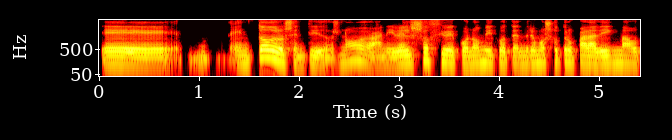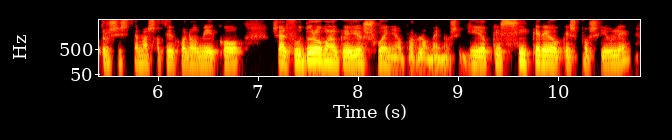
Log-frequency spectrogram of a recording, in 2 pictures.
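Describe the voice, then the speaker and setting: A woman talking in an interview, a lively storyteller who acts out the voices of others. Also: low-pitched, fairly quick, no echo, clean studio sound. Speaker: guest. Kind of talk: conversational interview.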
